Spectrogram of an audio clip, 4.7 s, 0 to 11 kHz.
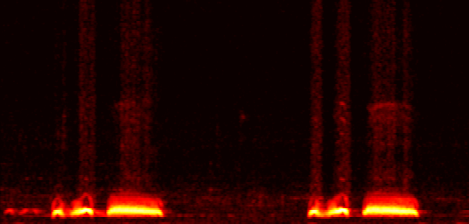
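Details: Spotted dove decoy bird cooing in the thúc gù style, used to lure wild doves: two phrases, each a quick wavering double note then a long, steady, buzzy coo, about 2.5 seconds apart, in quiet surroundings.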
